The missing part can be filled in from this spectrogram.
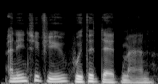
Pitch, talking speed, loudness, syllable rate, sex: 120 Hz, 225 wpm, -17 LUFS, 5.6 syllables/s, male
